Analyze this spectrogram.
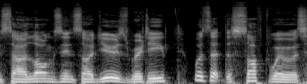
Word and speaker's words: RTTY: first abacus for Christmas you heard me mention ritty it's how we pronounce the abbreviation rtty which means radio teletype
